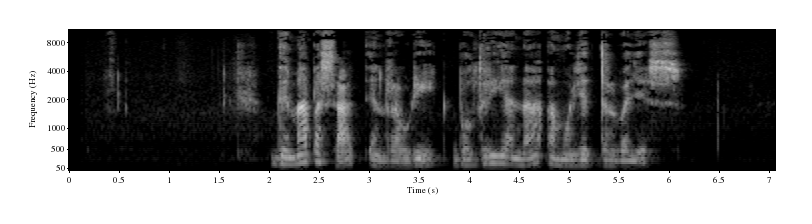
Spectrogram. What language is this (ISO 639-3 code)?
cat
